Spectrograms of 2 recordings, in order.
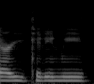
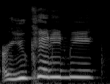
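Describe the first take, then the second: First: Quiet version. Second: High, loud, stressed on kidding; high loud indignant shout; loud outburst. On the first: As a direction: say it under your breath. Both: Retold or imitated. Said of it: "I didn't say".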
